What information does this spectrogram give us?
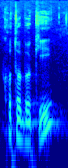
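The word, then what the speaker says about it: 寿: which means longevity or good wishes, and is pronounced in Japanese, kotobuki, the title of the current exhibition.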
